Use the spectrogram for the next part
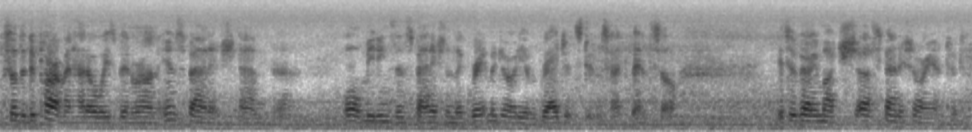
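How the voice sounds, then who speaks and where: A middle-aged Hungarian woman, a university professor and non-native English speaker, recollects her career in an oral history interview, discursive and careful as she corrects herself. Her voice is extremely low and steady, her pace brisk, and the recording very noisy.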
